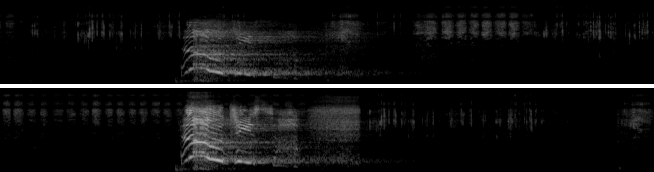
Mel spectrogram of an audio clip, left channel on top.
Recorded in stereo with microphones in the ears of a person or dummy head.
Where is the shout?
70° right (ahead or behind), 1.0 m.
